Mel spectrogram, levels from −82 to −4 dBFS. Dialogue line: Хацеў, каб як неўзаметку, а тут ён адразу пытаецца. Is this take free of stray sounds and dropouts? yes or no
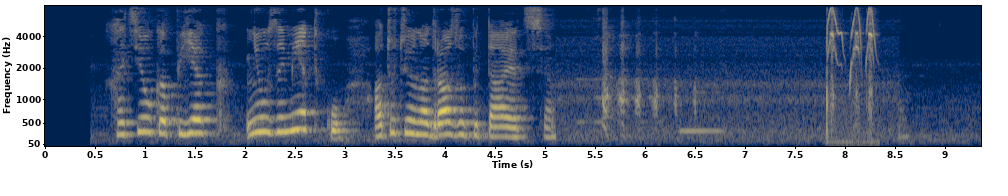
no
